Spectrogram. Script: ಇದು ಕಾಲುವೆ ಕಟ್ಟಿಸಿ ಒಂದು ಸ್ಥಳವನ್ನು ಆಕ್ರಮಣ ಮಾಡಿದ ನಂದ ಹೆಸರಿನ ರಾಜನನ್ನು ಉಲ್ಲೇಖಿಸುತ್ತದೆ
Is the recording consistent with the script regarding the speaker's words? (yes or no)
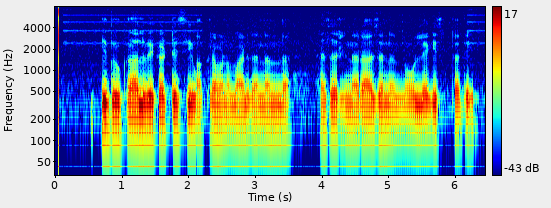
no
